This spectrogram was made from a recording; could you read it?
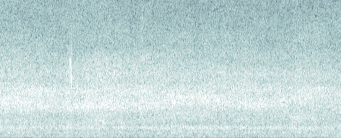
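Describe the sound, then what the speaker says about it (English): Steady broadband rush of water pouring over a river weir, continuous and fairly close, no voices, with a constant roar throughout. "lovely weir."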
